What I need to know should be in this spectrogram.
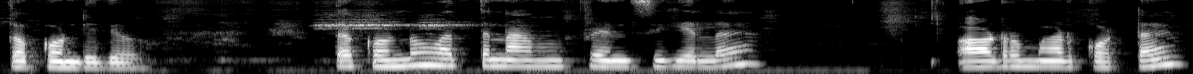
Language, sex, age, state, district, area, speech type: Kannada, female, 30-45, Karnataka, Bidar, urban, spontaneous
